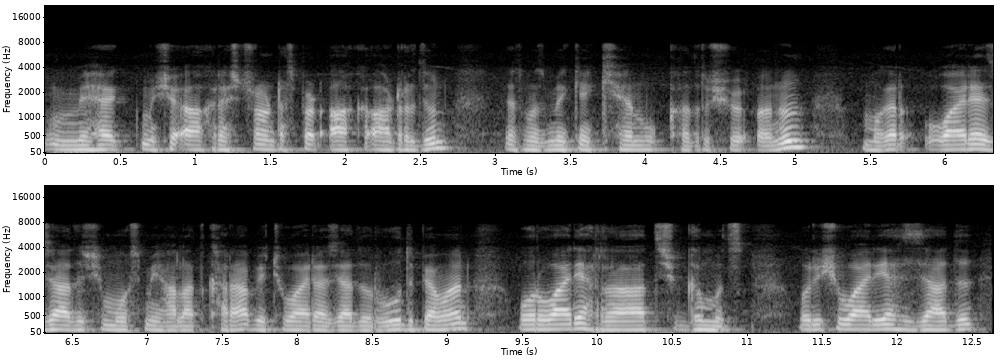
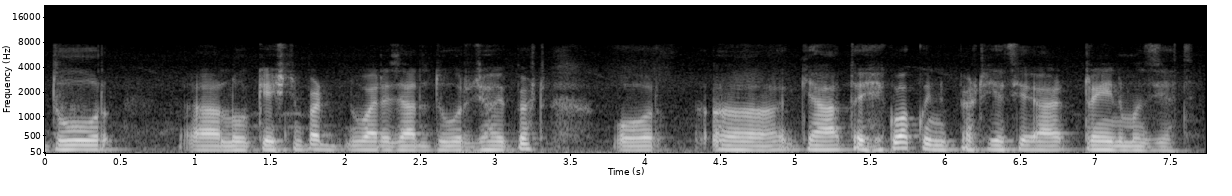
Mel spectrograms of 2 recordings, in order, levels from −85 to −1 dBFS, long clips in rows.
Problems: background sounds at intervals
